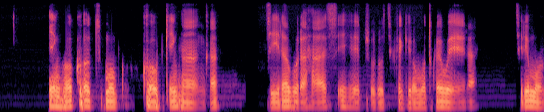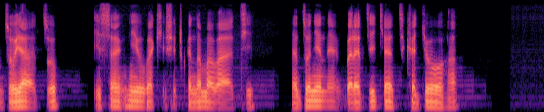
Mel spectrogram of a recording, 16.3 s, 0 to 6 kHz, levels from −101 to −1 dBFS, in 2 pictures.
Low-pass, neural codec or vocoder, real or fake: 5.4 kHz; none; real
